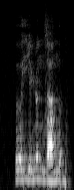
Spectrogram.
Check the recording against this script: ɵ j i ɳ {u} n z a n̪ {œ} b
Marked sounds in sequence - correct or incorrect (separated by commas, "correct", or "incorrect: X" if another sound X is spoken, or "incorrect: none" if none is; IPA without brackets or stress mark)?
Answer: incorrect: ʏ, incorrect: ə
